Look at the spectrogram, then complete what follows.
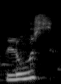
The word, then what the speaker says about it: blouse: Orange blouse. Blouse. Blouse. Blouse. Blouse. You know, when you say out, O-U-T, out, blouse. Out. Blouse. So blouse instead of a long O sound, okay?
